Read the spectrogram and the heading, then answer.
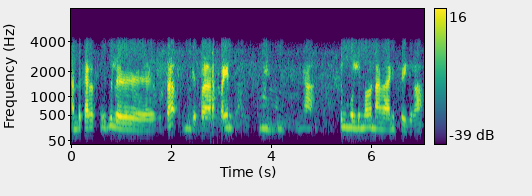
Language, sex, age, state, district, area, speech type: Tamil, male, 60+, Tamil Nadu, Vellore, rural, conversation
